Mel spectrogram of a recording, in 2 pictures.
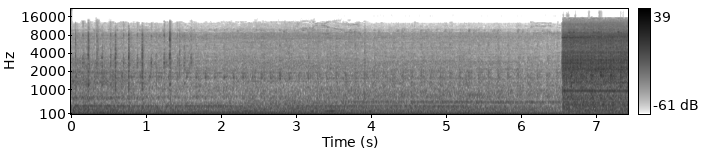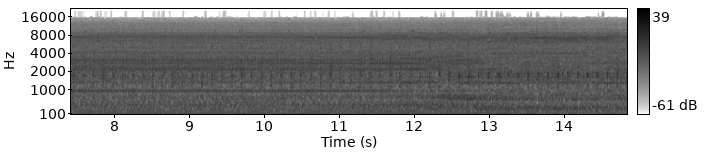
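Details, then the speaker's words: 2007 Mercedes E350 left sitting, cold start on a jump pack with a dead battery. A steady rapid knock of about four per second over the idle. Piston knock; new pistons fitted later in a rebuild. "As you can hear, the engine is knocking. So, I'm assuming this was the problem that made the previous owner give up on this car."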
